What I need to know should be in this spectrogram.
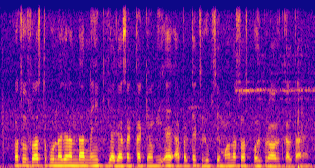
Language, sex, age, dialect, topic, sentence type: Hindi, male, 56-60, Awadhi Bundeli, agriculture, statement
